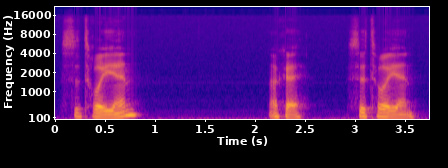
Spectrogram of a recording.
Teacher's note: Stress on the last syllable.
